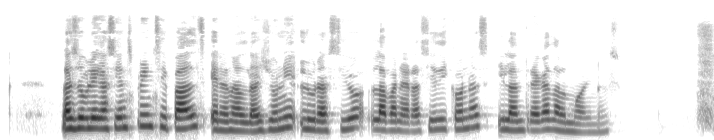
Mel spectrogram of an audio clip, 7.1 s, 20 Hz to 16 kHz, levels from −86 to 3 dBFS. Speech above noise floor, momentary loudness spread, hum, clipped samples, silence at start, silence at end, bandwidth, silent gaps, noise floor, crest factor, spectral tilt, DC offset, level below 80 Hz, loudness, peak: 58 dB; 11 LU; none; under 0.1%; 0.6 s; 0.05 s; 11 kHz; none; -84 dBFS; 22 dB; -6 dB/octave; under 0.1%; -84 dBFS; -26 LUFS; -4 dBFS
